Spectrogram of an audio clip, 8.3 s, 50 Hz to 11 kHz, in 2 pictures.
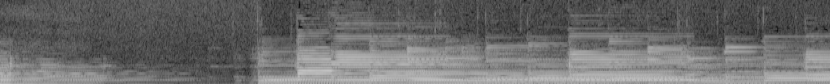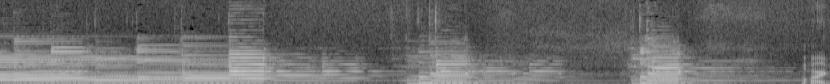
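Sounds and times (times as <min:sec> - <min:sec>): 
slightly driven electric guitar chords through amp with limiter delay and reverb: 0:00.0 - 0:08.2.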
